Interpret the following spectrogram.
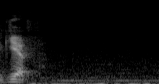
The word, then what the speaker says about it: GIF: with a video oh it's a gif it's hard g by the way well we'll see what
